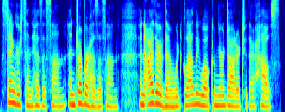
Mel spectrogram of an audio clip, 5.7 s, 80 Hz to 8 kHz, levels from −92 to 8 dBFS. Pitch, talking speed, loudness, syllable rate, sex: 210 Hz, 220 wpm, -17 LUFS, 5.9 syllables/s, female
